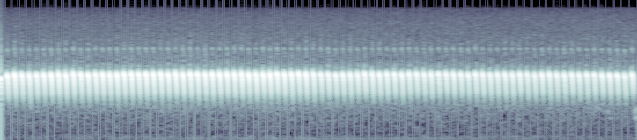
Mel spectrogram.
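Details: Male European Nightjar churring on heathland in the evening as the sun goes down: a continuous, steady mechanical trill of very rapid pulses, unbroken through the whole stretch, with no other sounds.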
